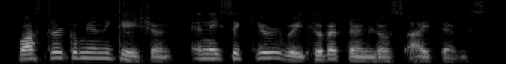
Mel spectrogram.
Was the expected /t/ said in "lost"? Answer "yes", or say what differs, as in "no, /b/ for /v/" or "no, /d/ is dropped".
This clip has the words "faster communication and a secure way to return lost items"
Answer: no, /t/ is dropped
